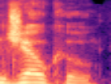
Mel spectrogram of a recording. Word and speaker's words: Njoku: Njoku.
